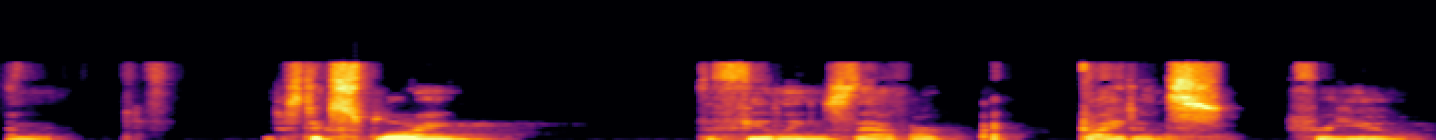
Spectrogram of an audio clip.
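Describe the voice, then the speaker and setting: Slow, breathy meditation guide. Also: deep voice, steady tone, rough recording. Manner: soothing, gentle, unhurried with pauses.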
